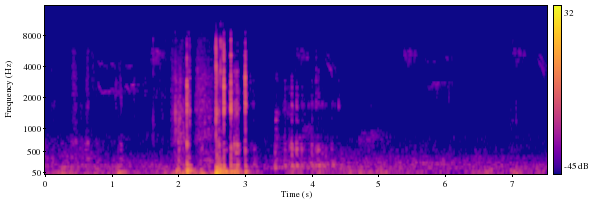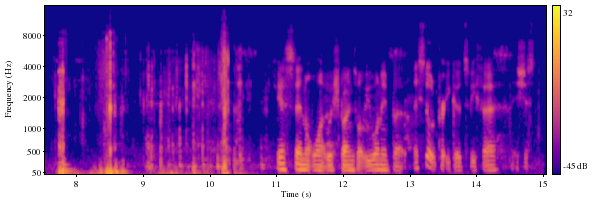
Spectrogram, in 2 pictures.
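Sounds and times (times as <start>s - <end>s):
birds chirping: 0.0s - 2.3s, 3.3s - 15.0s.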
